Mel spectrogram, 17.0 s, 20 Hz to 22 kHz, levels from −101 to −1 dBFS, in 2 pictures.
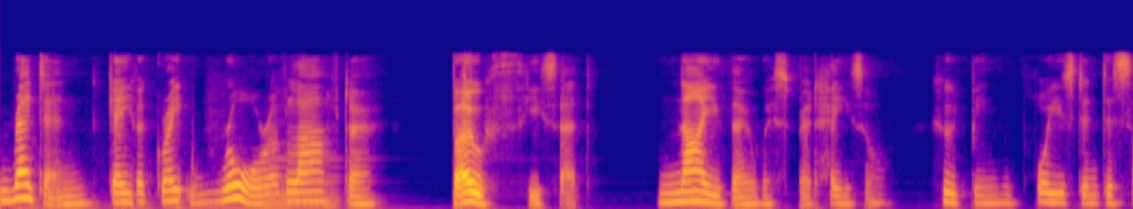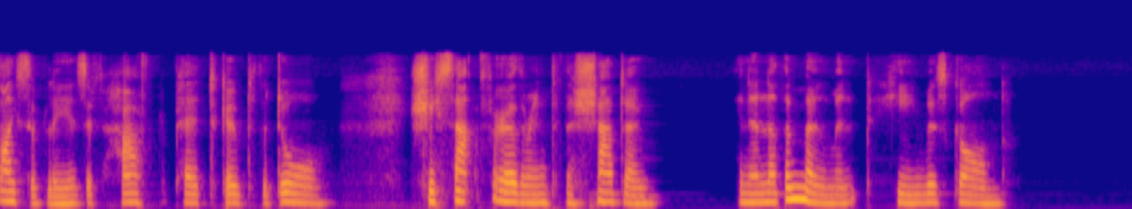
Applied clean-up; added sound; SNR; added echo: neural mask model DeepFilterNet 3.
